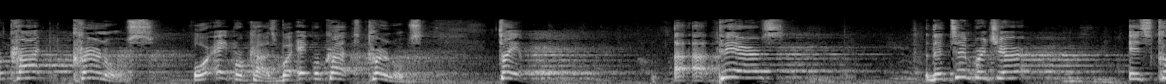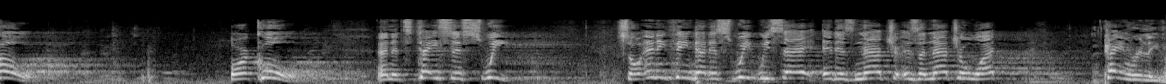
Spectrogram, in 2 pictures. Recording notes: Conference: The Medicine Of The Prophet (ﷺ). Lecture given at Masjid Nur Allah, Queens, NY.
